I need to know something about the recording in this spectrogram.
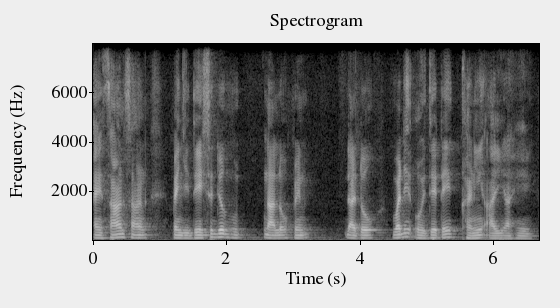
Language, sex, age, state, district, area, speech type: Sindhi, male, 18-30, Maharashtra, Thane, urban, spontaneous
